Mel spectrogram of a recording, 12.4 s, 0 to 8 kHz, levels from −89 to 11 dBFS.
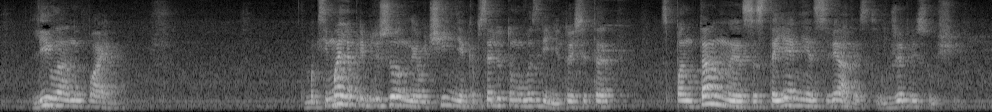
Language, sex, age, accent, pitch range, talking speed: Russian, male, 40-59, native, 150-175 Hz, 75 wpm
